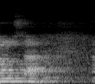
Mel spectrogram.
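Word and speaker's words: answer: देखिए इसमें ये एस है, देखिए एस के बाद डब्लू आ गया तो ये भी साइलेंट होगा। आंसर आयन स्वर नहीं होगा,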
